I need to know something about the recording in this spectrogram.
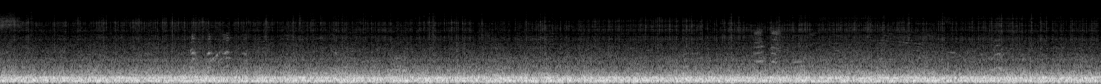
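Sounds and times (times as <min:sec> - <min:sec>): airplane cabin engine noise: 0:00.0 - 0:11.0
rush of air: 0:00.0 - 0:11.0.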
